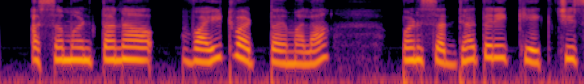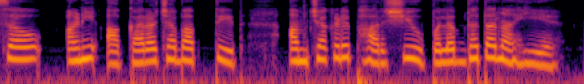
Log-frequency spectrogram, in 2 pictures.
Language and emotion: Marathi, sad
